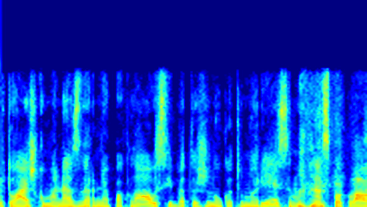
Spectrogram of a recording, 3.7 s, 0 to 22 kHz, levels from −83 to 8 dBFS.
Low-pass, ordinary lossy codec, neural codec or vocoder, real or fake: 14.4 kHz; AAC, 64 kbps; none; real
